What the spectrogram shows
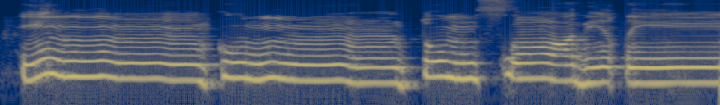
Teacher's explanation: सादिकीन के अंदर साद और काफ दोनों को मोटा करके पढ़ेंगे।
